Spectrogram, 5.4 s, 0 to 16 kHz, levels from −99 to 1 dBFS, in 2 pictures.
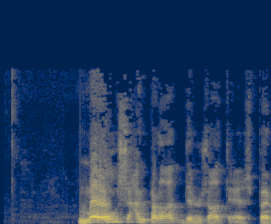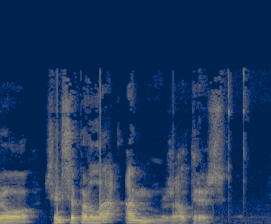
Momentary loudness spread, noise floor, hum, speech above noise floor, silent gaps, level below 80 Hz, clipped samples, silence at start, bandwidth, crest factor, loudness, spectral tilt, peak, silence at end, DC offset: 18 LU; -67 dBFS; none; 42 dB; none; -64 dBFS; under 0.1%; 0.8 s; 11.5 kHz; 14 dB; -25 LUFS; -6 dB/octave; -10 dBFS; 0.5 s; under 0.1%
